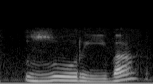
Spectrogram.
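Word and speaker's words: ضُرِبَ: Zuriba, listen to me once again. Zuriba, this ra is also light because there is a movement below it.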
